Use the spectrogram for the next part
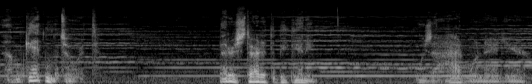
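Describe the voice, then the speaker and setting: A man's voice: sits low, big pitch swings, moderate pace, music in the background. An older American man acting in a radio drama as a nostalgic, rambling old baseball fan with a folksy manner. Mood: folksy, reminiscing.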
